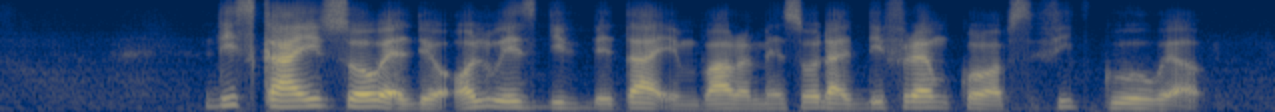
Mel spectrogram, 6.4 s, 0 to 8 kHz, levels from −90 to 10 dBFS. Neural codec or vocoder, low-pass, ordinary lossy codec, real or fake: codec, 16 kHz, 0.3 kbps, FocalCodec; none; none; fake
